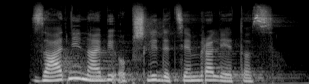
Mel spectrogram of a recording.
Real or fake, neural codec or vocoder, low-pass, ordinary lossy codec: real; none; 19.8 kHz; none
